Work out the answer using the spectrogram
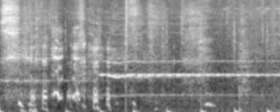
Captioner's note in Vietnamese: tiếng cười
